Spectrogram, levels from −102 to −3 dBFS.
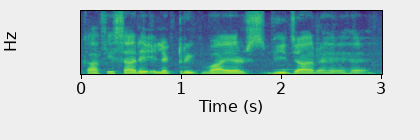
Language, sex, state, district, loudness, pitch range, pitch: Hindi, male, Arunachal Pradesh, Lower Dibang Valley, -17 LUFS, 135-145 Hz, 140 Hz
